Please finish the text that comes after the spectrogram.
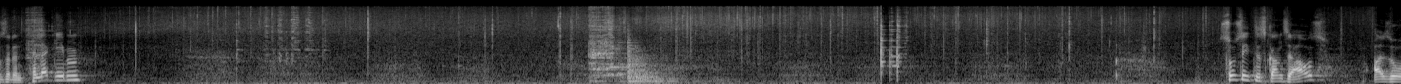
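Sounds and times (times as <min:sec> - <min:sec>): food sizzling on griddle: 0:00.0 - 0:14.0
metal spatula scraping: 0:00.3 - 0:00.6, 0:02.3 - 0:03.4, 0:05.8 - 0:07.7.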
